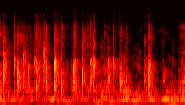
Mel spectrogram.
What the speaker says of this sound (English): Can we clap for all of us,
